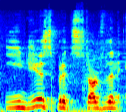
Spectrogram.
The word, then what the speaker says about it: Aegis: It's pronounced Aegis, but it starts with an A, so I'm not gonna be one of those people that's like, oh no, it's A.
